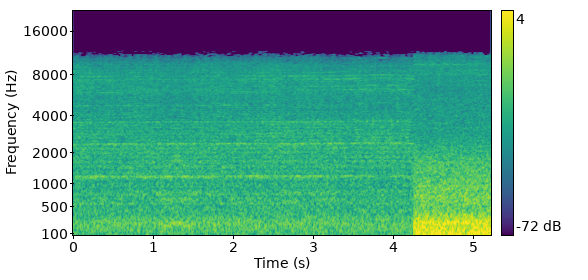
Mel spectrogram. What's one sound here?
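Jet engines whine steadily at a distance.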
